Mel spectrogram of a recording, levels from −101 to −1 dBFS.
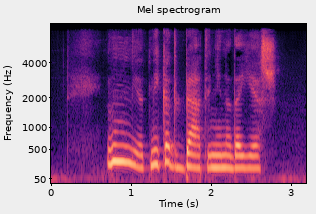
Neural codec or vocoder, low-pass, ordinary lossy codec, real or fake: codec, 16 kHz, 1 kbps, X-Codec, WavLM features, trained on Multilingual LibriSpeech; 7.2 kHz; none; fake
